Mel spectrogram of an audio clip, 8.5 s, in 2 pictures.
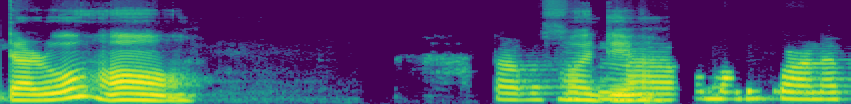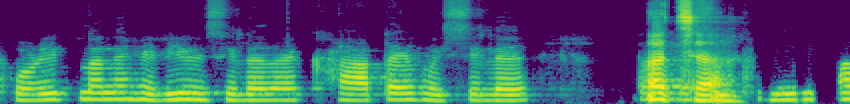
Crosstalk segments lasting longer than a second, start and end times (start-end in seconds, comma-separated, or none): none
